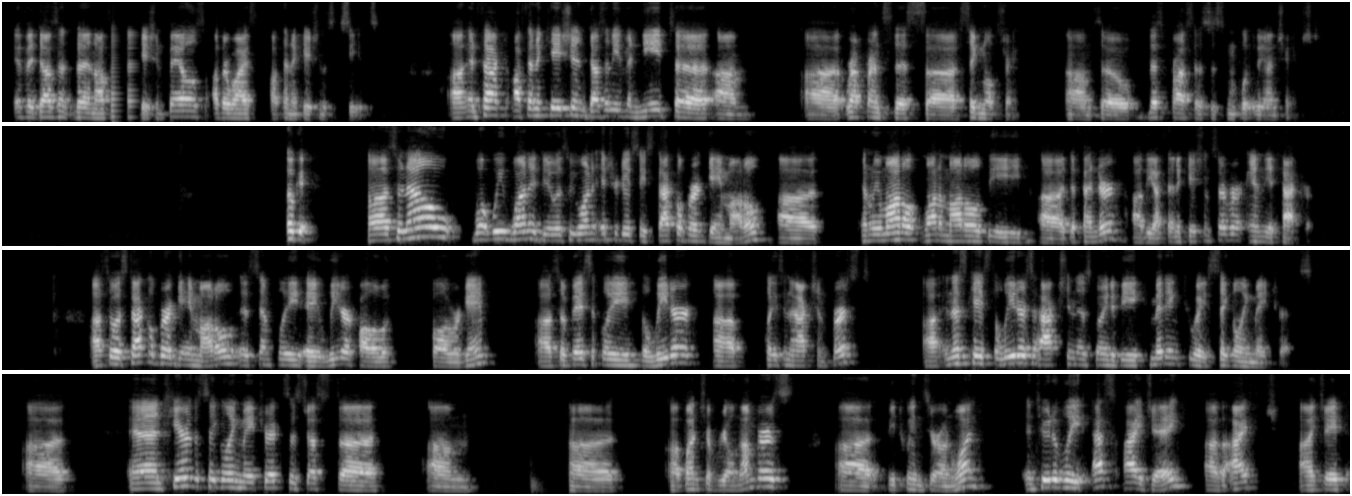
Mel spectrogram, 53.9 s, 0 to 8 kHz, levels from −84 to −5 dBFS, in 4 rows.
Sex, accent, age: male, American, 30-49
